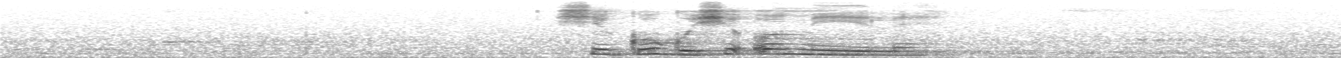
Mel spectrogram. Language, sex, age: Tsonga, female, 24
